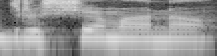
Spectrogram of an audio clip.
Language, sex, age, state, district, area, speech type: Telugu, female, 18-30, Telangana, Hyderabad, urban, read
